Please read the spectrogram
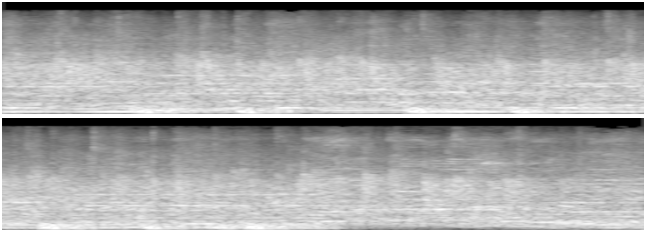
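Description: Audience applauding over music with held, changing bass notes.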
